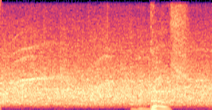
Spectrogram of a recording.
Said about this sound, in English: Did y'all watch the verses? Hand claps. Very entertaining. Hand claps again.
